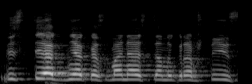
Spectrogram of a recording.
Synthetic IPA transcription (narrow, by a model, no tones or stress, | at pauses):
ʋʲɪst̪ʲiɛknʲiɛkɐsmɑːnʲæːsnʲɛnʊkɾɐpʲʃʲt̪ʲiːs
